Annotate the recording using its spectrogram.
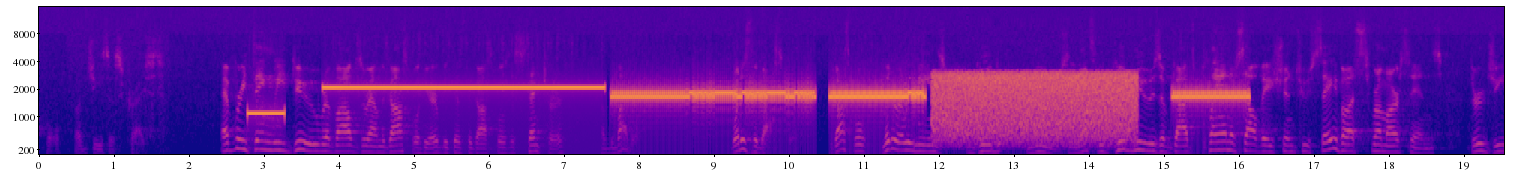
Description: Fax machine handshake, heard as a beep, a long tone, a warble and hiss.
